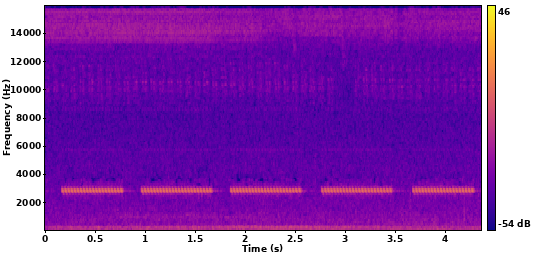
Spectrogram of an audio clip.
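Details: Tettigonia viridissima, the great green bush-cricket, during mating in rural central France, 22 August 2016. Five shrill, sustained buzzing bursts of under a second each, separated by short gaps, over low-pitched background noise.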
